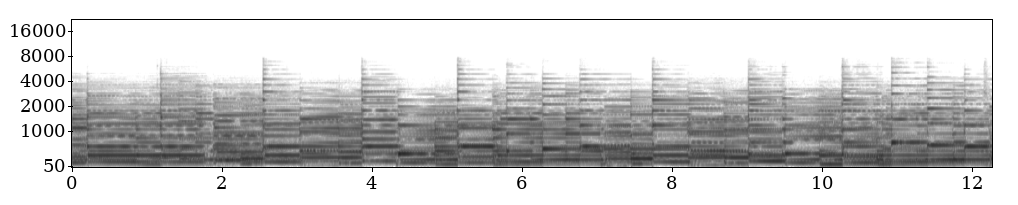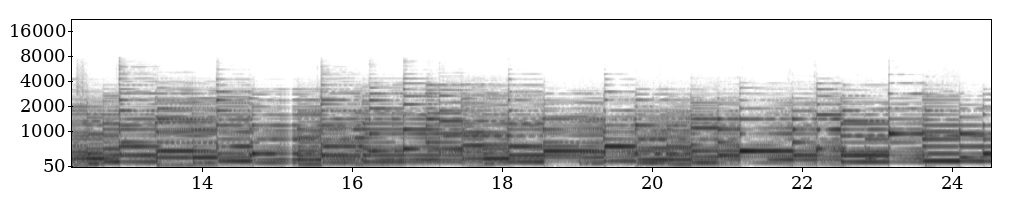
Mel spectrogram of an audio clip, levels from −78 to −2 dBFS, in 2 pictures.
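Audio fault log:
throughout: gain pumping. Background swells in gaps and ducks by about 15 dB under loud sounds, likely from excessive input gain driving a fast limiter.
15.04–15.21 s: call audio freeze. A 0.15 s fading fill interrupts the sound, likely jitter buffer starvation; playback resumes where it stopped, nothing lost.
19.40–20.11 s: jitter buffer speed-up. Sound runs at 113% speed, same pitch, as repeated pitch-period cuts trim about a tenth of a second of excess delay.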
